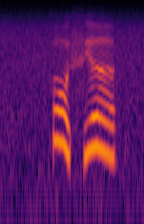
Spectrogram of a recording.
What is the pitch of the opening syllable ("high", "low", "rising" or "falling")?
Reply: falling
